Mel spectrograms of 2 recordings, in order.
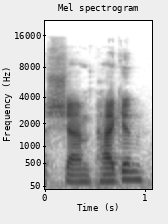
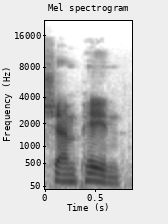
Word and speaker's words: champagne: want the rest of the Sham pagan no I don't and it's pronounced champagne these publics would go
